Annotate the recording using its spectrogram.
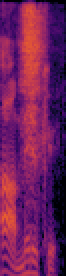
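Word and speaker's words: ミルク: places, you know, milk is traditionally like just pronounced like gunyu, and then now in a lot of coffee places it's like miruku.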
